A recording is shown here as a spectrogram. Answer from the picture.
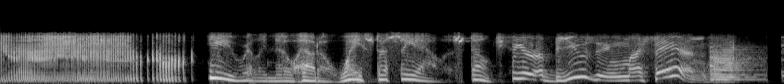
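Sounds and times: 
long loud buzzing fart: 0.0 - 2.0, 7.1 - 7.7
speech: 2.1 - 7.5.

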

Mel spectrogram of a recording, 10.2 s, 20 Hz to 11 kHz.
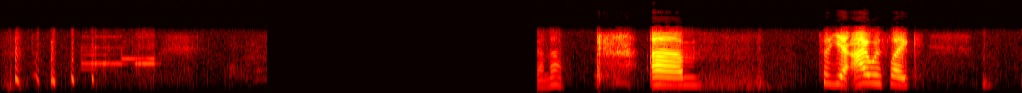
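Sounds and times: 
phone short electronic beeps: 0.8 - 1.6
speech: 5.4 - 7.2, 8.2 - 9.2.

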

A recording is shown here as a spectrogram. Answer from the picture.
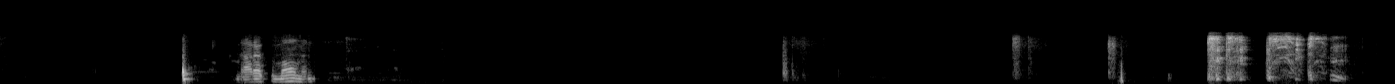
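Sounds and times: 
speech: 2.4 - 3.2
coughing: 12.1 - 13.6.

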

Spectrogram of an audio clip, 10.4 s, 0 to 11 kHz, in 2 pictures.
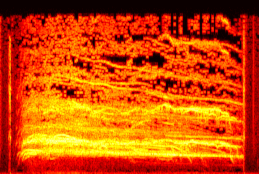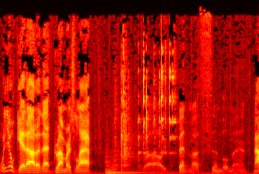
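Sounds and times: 
many people screaming together: 0.3 - 4.9
speech: 5.3 - 7.4, 8.8 - 10.3.

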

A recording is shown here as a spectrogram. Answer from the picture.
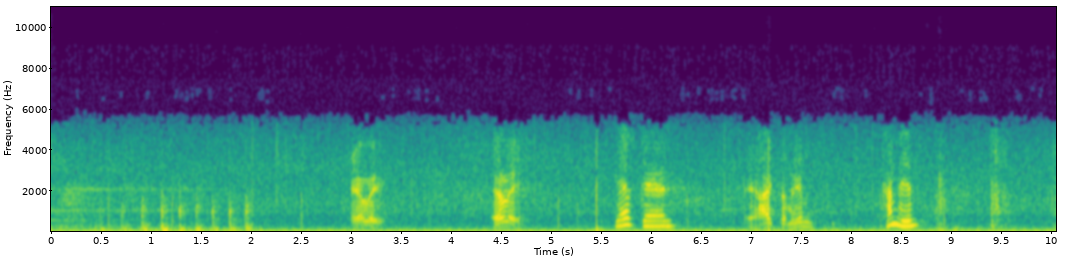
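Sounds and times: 
firm knocking on a door: 0.4 - 2.2
speech: 3.0 - 3.4, 4.4 - 4.8, 5.6 - 6.4, 7.0 - 7.8, 8.4 - 8.9.

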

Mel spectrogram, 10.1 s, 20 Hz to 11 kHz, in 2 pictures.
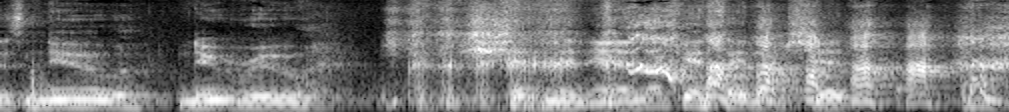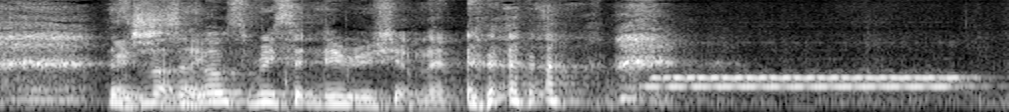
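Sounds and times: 
speech: 0.0 - 8.3
laughter: 1.9 - 5.2, 7.4 - 8.2
telephone ringing with electronic two-note tone: 8.3 - 10.0.

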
